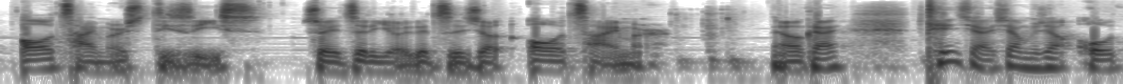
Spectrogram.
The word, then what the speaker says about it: Alzheimer's: For hiring a stripper、因为请了一个 stripper 来干嘛？来娱乐这些老人家，to entertain 娱乐，没错。那这些老人家他用了一个词叫做 old timers，没有问题啦。OK，old timers。那西方人会把这个字搞错，怎么搞错？有一个字叫做阿兹海默症，你知道？那它的发音是 Alzheimer's disease。所以这里有一个字叫 Alzheimer， OK，听起来像不像 old timer？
